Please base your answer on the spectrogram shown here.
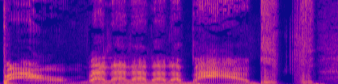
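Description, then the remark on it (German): A voice imitates a dubstep wobble bass, with growling, pulsing vocal tones that bend up and down for a couple of seconds, ending in short sharp bursts, loud. “wann wurde das zu, zu Dubstep-mäßig mit …?”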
